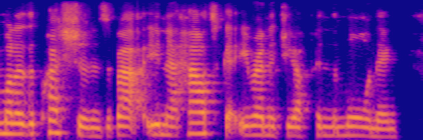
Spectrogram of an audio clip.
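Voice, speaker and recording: The pitch of this voice is medium. It belongs to a woman. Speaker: professor and resilience trainer. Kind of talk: webinar presentation. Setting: online webinar. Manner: fast.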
